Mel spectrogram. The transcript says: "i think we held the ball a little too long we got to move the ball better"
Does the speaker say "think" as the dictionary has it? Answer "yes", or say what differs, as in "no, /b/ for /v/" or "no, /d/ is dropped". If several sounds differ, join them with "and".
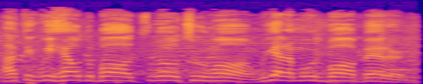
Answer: yes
